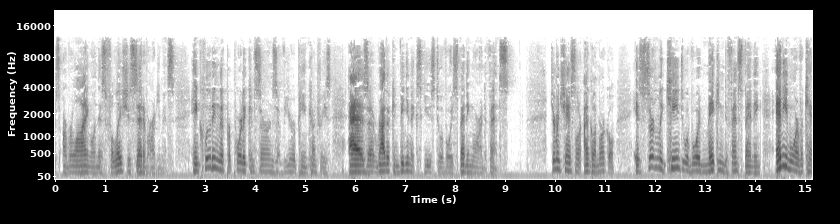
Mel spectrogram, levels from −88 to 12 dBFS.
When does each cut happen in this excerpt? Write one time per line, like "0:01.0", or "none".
0:09.8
